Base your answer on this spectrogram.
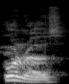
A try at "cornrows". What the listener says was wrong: Like, don't pronounce corn as hard as you is. Just cornrows. Like, you see how cornrows.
